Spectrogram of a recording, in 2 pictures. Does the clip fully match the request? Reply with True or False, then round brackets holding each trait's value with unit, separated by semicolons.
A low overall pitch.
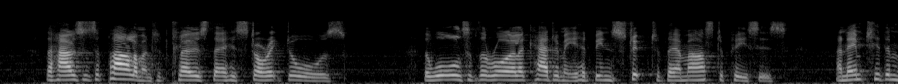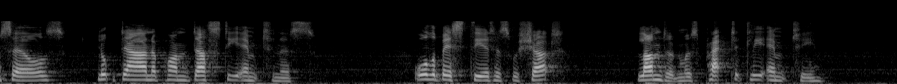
False (200 Hz)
